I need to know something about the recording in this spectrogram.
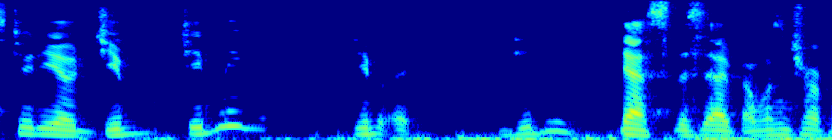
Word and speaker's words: Ghibli: Is it pronounced Studio Ghibli? Ghibli?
